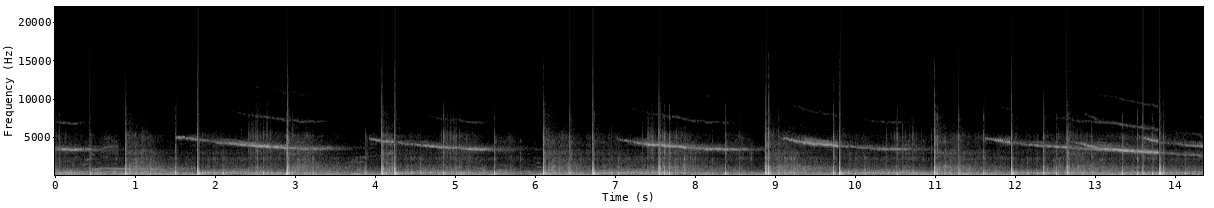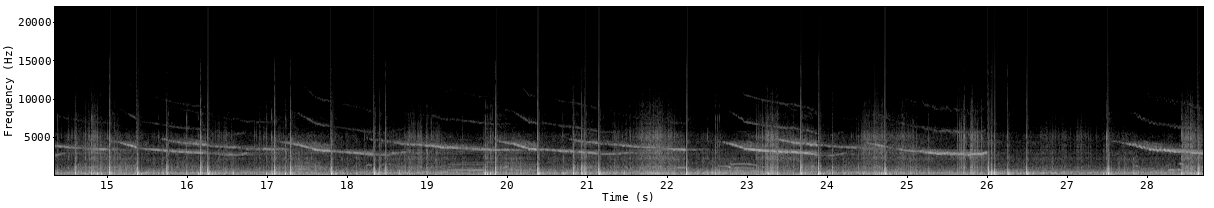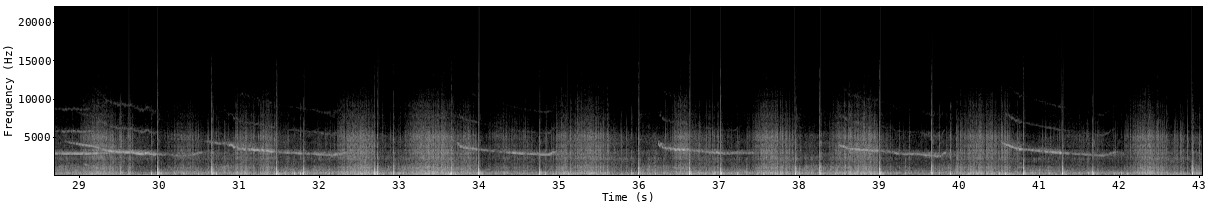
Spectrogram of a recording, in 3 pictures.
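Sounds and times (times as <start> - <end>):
fireworks bangs and bursts: 0.0 - 43.0
whistling firework shells: 0.0 - 43.0.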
